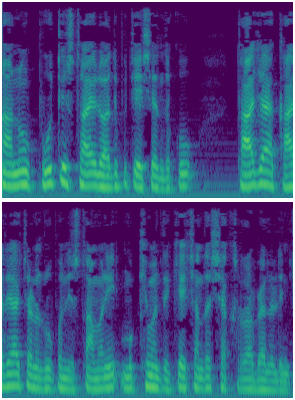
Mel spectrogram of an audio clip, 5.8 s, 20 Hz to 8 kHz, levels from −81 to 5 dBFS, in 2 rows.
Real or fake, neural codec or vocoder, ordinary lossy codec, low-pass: real; none; none; 7.2 kHz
